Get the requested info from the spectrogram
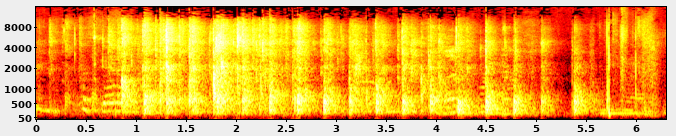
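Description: A small group of people clapping, starting about a second in and dying away near the end, with voices mixed in.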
